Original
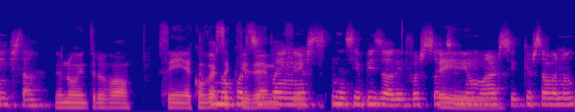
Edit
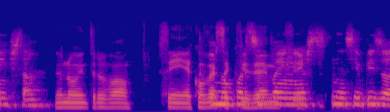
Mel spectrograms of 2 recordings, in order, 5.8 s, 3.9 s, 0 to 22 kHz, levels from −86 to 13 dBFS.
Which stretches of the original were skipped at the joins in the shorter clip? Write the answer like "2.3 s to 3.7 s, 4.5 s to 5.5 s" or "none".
none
